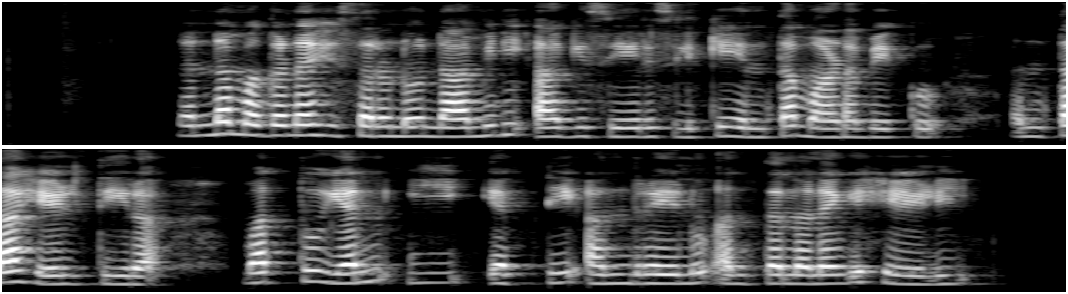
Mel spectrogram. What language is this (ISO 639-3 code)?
kan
